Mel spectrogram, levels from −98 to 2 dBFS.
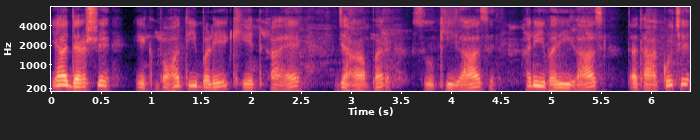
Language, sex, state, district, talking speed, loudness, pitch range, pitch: Hindi, male, Bihar, Madhepura, 170 wpm, -22 LUFS, 115-145 Hz, 135 Hz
